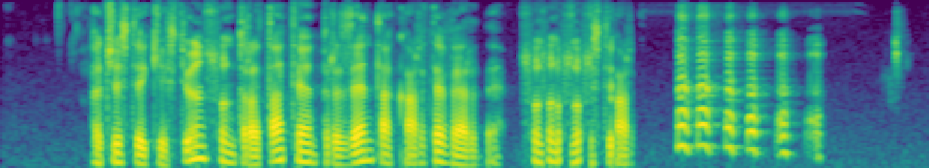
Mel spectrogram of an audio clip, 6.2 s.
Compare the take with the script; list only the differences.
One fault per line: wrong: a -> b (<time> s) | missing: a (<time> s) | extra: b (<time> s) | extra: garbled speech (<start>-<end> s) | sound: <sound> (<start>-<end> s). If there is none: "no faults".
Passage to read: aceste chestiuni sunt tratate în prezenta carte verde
extra: garbled speech (3.5-4.2 s)
sound: laugh (4.5-5.5 s)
